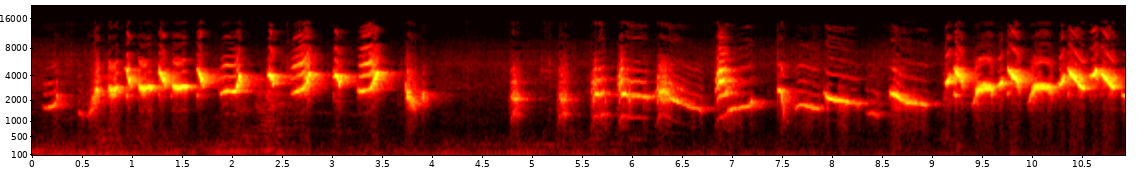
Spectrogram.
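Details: Wambie singing for songbird training: rapid bursts of varied chirping and whistled notes, about three per second, broken by a short pause, then resuming in a dense twittering stream.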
